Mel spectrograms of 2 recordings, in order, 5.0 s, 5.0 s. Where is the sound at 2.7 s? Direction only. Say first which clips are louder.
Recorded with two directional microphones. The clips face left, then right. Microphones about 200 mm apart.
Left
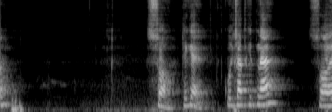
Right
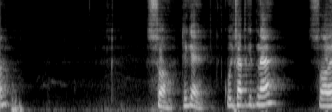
Right 5 dB; 30° right (ahead or behind).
